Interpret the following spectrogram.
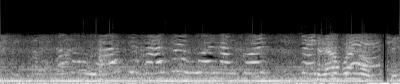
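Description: A young child's high-pitched voice, not clear words, rising and falling over a steady low hum and background rumble, loudest near the end.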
